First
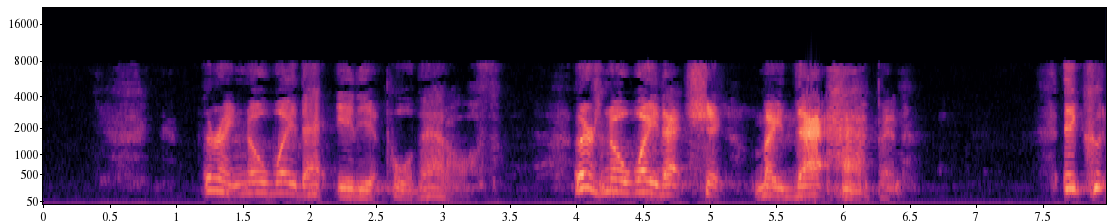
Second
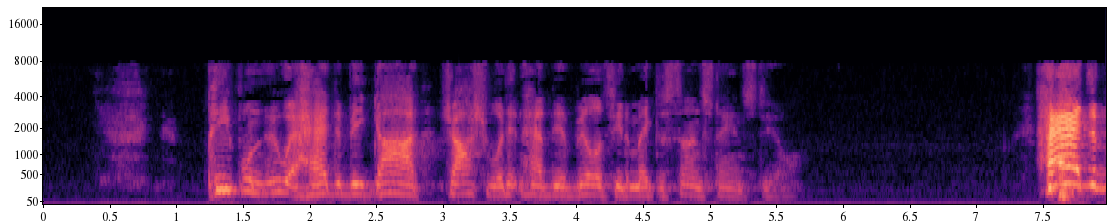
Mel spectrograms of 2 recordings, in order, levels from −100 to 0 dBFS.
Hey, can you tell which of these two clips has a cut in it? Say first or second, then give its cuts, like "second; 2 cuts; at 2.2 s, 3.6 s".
first; 1 cut; at 1.2 s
